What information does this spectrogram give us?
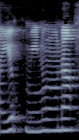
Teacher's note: اب یہاں پر حمزہ کیونکہ ساکنہ ہے تو یہاں پر جب بھی حمزہ ساکنہ ہوگا تو وہاں پر تھوڑا سا جھٹکا دے کر پڑھتے ہیں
